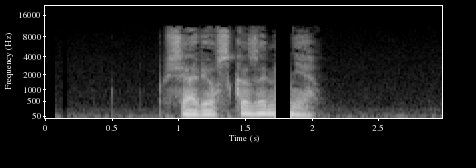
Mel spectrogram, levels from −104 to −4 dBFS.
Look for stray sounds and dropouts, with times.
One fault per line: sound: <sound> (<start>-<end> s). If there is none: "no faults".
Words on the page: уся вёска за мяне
sound: dropout (1.7-1.8 s)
